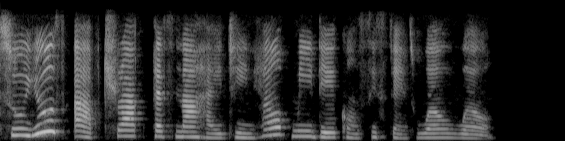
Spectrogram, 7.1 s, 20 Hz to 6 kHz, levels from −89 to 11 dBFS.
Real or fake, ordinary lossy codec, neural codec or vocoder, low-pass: real; none; none; 5.4 kHz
